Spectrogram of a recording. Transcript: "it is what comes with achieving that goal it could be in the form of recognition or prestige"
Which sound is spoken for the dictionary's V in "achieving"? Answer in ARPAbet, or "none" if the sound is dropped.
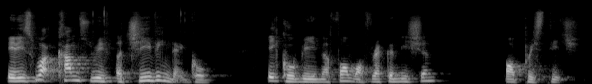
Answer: V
